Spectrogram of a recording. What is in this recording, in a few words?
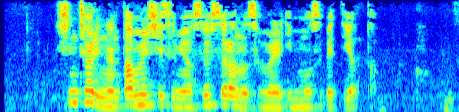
korean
